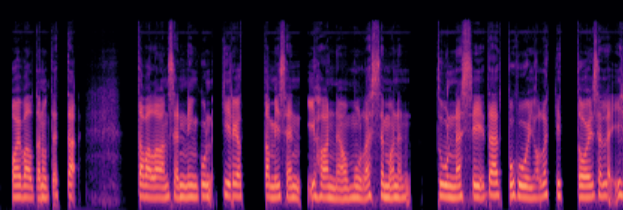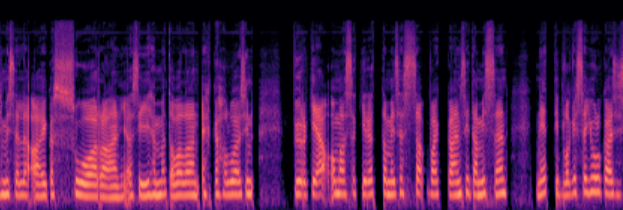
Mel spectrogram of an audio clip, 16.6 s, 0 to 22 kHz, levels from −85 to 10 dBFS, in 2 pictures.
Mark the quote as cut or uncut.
uncut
